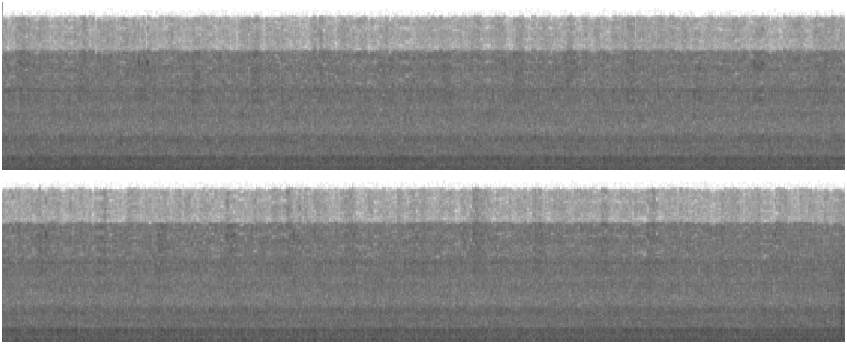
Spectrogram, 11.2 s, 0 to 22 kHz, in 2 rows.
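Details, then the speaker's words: 2006 Nissan Armada with a swapped 5.6 engine, first run after the swap is completed, with a little steam and burn-off smoke noted. Steady, even low idle with a smooth unchanging drone and no knocks or misses; it sounds healthy. "Any leaks as of right now. Oh, tripped over the doggone jack. She sounds good."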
